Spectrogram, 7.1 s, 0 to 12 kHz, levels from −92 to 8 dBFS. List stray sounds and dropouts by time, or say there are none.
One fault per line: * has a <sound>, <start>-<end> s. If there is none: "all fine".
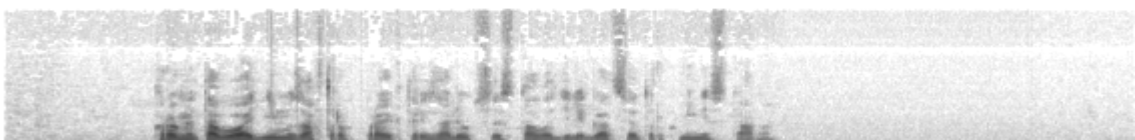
all fine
